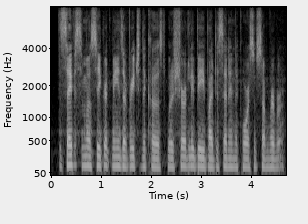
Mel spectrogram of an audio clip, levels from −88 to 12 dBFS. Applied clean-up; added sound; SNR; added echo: neural mask model RNNoise.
